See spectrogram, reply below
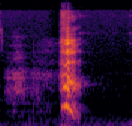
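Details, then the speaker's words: Single abrupt voiced hiccup with a sharp catch of breath and squeaky sound, from a person reading aloud whose hiccups just started; they make the eyes water and the tummy hurt, possibly from an empty stomach. "Well, now you know what I sound like when I hiccup. Oh, it's making my eyes water."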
